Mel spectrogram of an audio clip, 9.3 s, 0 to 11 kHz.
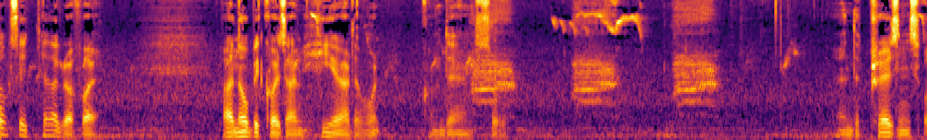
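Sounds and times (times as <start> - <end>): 
speech: 0.0 - 1.1, 2.2 - 5.2, 8.4 - 9.2
flock of crows cawing on a rooftop and telegraph wire: 4.6 - 7.5.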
